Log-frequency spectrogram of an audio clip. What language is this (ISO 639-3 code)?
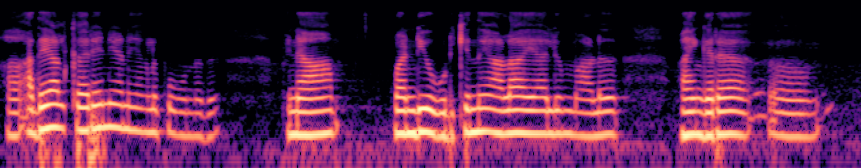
mal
